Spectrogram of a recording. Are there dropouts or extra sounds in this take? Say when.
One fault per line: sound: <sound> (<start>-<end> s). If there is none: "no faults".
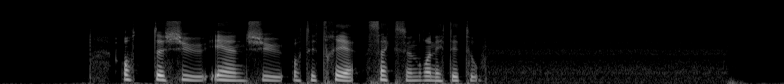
no faults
